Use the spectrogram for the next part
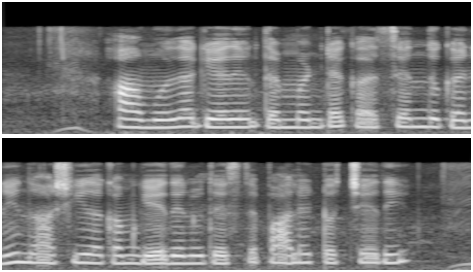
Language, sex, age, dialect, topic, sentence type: Telugu, female, 18-24, Southern, agriculture, statement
